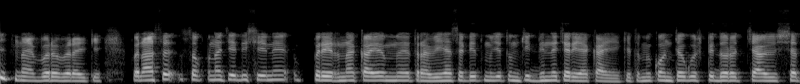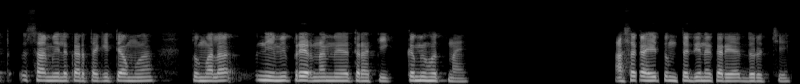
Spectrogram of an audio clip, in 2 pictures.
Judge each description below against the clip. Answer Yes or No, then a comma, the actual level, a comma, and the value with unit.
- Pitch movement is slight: Yes, narrow, 1.7 semitones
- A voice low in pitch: No, medium, 175 Hz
